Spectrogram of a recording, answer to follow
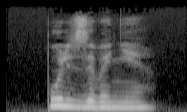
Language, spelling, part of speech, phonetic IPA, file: Russian, пользование, noun, [ˈpolʲzəvənʲɪje], Ru-пользование.ogg
- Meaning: 1. use, usage, utilization 2. enjoyment (of rights)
